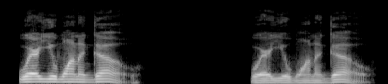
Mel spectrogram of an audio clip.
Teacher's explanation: You becomes ya and want to becomes wanna. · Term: reduction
